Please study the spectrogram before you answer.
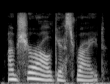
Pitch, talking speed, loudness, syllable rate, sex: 210 Hz, 270 wpm, -14 LUFS, 5.3 syllables/s, female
